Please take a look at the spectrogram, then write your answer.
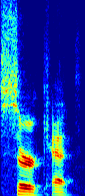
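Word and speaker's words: Serket: insects not ARA so it must be pronounced sir cat if it's Egyptian kind of how their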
